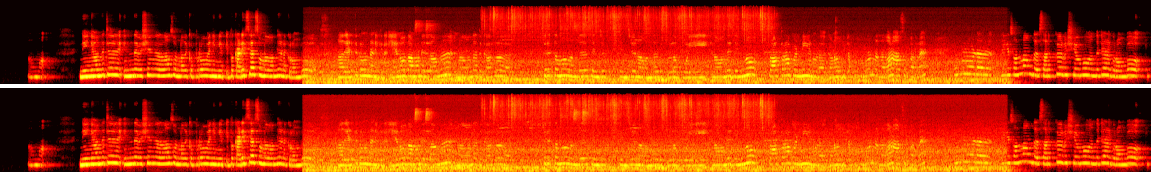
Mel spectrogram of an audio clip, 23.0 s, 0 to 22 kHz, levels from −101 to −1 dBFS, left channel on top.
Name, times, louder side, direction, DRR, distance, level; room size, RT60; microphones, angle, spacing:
voice 1, 0.6-1.0 1.6-10.6 10.9-23.0, left 1 dB, 15° left, 8 dB, 0.6 m, -34 dB
sound 1, 6.0-20.2, right 2 dB, 75° right, 1.2 m, -36 dB
sound 2, 9.6-15.5, right 3 dB, 10° right, 1.8 m, -42 dB
13.5 x 12.5 x 5.1 m, 0.75 s
head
